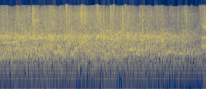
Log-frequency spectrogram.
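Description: Live audience applauding and laughing: a dense, steady wash of clapping and crowd voices that eases slightly near the end.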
